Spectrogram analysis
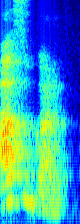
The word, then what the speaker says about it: azúcar: Yo digo azúcar. No. Digo azúcar. Por lo tanto, esta es una palabra grave que termina en R.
